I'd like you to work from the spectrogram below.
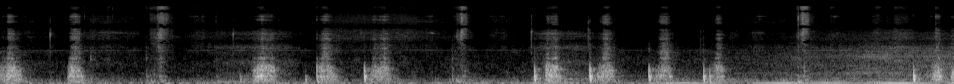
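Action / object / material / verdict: scrape / paper scratch card on wood / paper / none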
